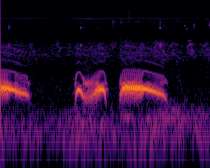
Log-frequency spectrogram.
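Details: Trapped wild spotted dove with a strong, fine voice: a long steady coo ending, then a quick wavering double note and another long, gently falling coo, against low background rumble.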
